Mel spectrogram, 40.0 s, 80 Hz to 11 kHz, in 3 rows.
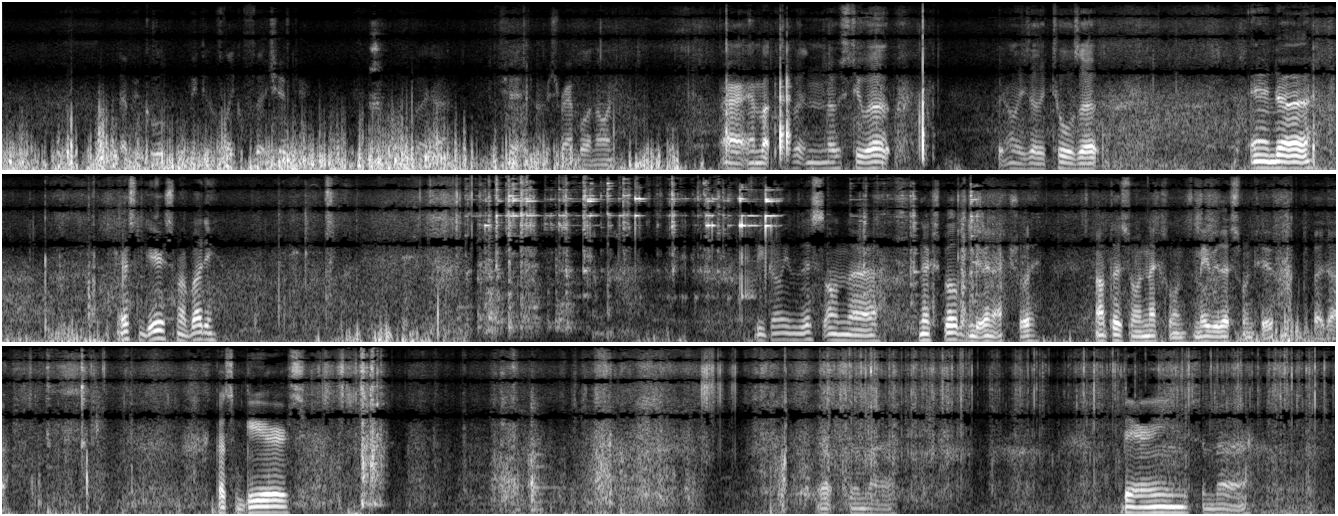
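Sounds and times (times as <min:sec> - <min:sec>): dull handling rumble: 0:15.6 - 0:28.2
metal gears clinking: 0:17.9 - 0:21.3
plastic bags crinkling: 0:33.1 - 0:40.0.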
